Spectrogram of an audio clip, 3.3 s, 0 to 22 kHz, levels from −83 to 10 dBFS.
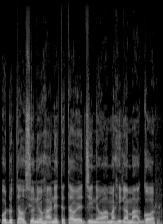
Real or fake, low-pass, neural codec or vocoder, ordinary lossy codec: fake; none; vocoder, 44.1 kHz, 128 mel bands every 512 samples, BigVGAN v2; none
